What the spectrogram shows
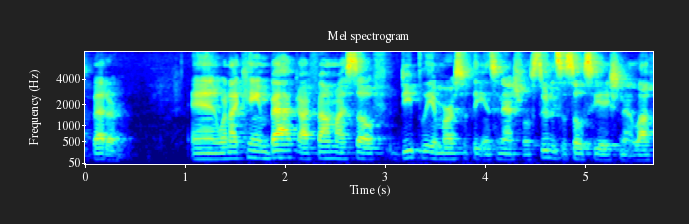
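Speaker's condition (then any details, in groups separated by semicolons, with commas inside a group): No condition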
